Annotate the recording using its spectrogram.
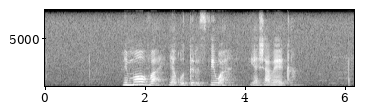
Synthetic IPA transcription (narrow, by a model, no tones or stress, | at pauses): mimɔvajakut̪iɾisiwajaʃa̰βɛːkḁ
